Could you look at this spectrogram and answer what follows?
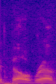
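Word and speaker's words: Belle Reve: me watch Young Justice they say Bel rev all the time so I've been pronouncing that wrong my whole life until that didn't they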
